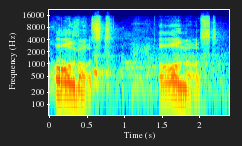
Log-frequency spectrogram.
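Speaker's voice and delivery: ALMOST punched high and loud, falling away; "almost" as a loud, falling, humorous qualifier; emphatic jokey caveat. Real, not acted. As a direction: hit "almost" high, then let it drop. Joking self-correction after laughter.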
